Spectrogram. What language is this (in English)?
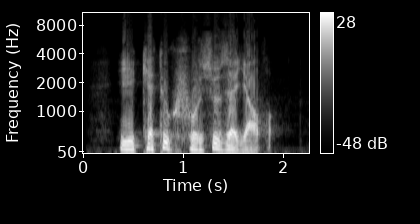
Kabyle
